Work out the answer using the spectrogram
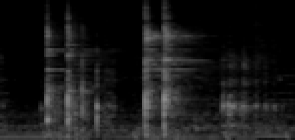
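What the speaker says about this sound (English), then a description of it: "you're going to stir everything together. make sure it's coated really, really good." Spoon scraping and clinking against a bowl while granola mixture is stirred, several sharp close clinks in an irregular rhythm with quieter mixing between them.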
